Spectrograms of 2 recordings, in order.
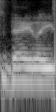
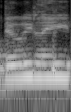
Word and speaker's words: Doelle: It's Daly, spelled Doelle. So that's how you pronounce it? Daly? Yeah. Oh, I had no idea. Thank you for helping me with that. Yeah, everybody calls me Doelle, Dooley, Dolly.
